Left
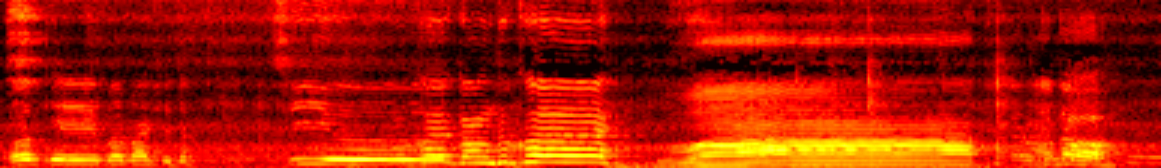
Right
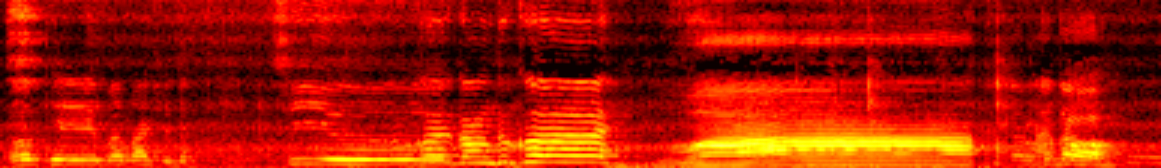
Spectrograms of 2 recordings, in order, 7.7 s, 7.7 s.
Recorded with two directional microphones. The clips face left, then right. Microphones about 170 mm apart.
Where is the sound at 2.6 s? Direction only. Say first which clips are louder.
Left 5 dB; 20° left (ahead or behind).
